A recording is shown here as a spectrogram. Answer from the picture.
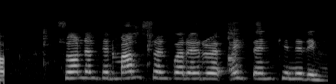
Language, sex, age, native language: Icelandic, female, 30-39, Icelandic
